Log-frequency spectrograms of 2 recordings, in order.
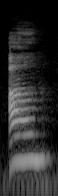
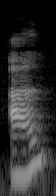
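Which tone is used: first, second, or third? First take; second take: first; second. First: The pitch stays high and level. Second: The pitch rises from middle to high. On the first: "the first tone" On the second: "The second tone"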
